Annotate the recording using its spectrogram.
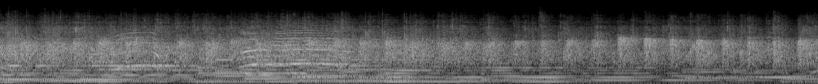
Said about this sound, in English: Come on, clap your hands until they get here.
